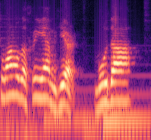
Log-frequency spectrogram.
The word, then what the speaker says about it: Muda: Muda, Mura, Muri. You know, those are 3 words starting from mu, mu, mu.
